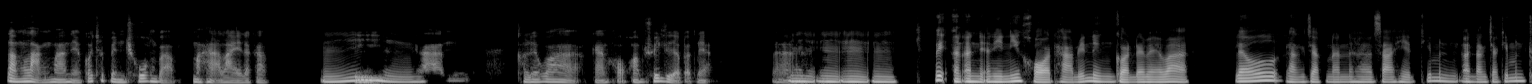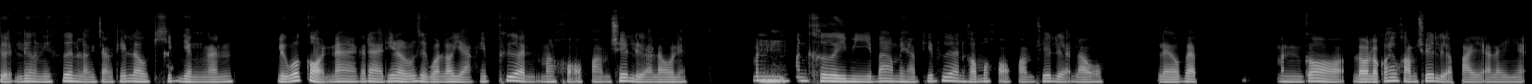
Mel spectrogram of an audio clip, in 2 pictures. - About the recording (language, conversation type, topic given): Thai, podcast, คุณเคยรู้สึกอายเวลาไปขอความช่วยเหลือไหม แล้วคุณจัดการความรู้สึกนั้นยังไง?
- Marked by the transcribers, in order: static; distorted speech; tapping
